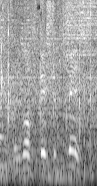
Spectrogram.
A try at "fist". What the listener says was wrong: You are going fish the fish. And it sounds like you're saying fish, not fist.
